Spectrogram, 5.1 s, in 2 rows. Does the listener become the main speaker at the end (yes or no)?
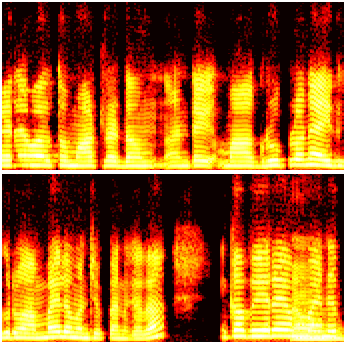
no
